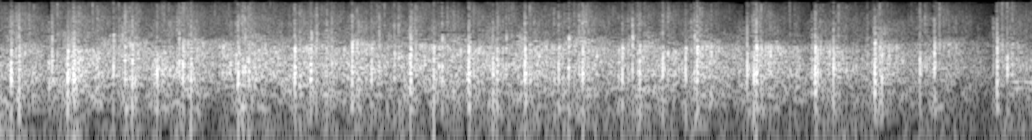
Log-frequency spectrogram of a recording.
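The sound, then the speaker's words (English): A crowd breaks into sustained applause, a dense, steady wash of many hands clapping at once, loud and continuous for the full five seconds without any voices. “We need to give her a round of applause.”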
